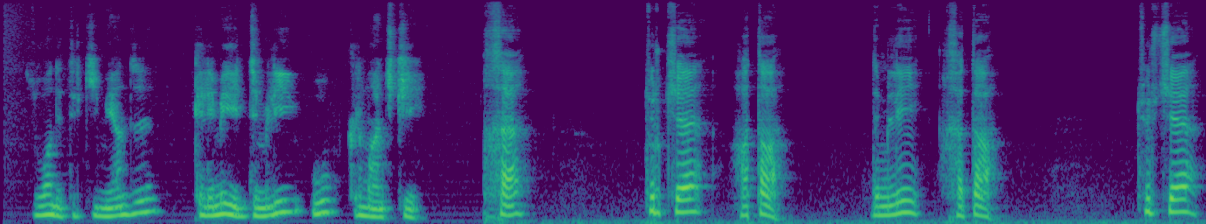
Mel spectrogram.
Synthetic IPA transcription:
zuwɑːnd̪et̪ʰɨɾkʰimijɑːnd̪ɨ | kʰɛlemejed̪ɨmliuːkʰɨɾmɑːnt͡ʃkʰi | xɛ | t̪ʰyɾkʰɛ | hɑt̪ɑ | d̪̥ɨmli | xɛt̪ɑ | t̪ʰyɾkʰiɛ

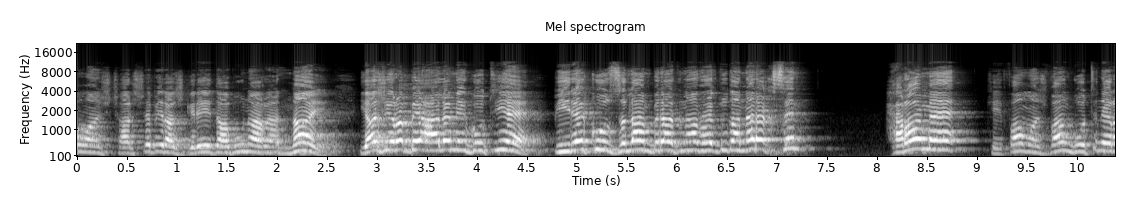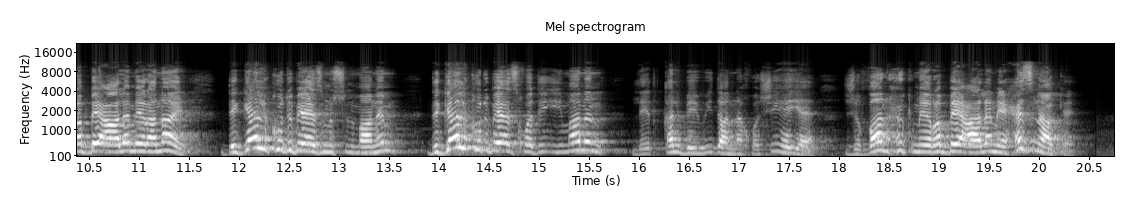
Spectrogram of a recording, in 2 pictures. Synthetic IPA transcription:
wɑːnʒt͡ʃʰɑːɾʃɛbeːɾɑːʒɡɨɾeeːd̪ɑːbuːnɑːɾnɑːje | jɑːʒiːɾˤɑbːeːʕaːlɛmeːɡoːt̪ɨjɛpiːɾɛkʊzɨlɑːmbɨɾɑːd̪ɨnɑːvhɛɾd̪uːd̪ɑːnɛɾɛqɨ̥sɨn | ħɐɾˤɑːmɛkʰeːfɑːwɑːnʒvɑːnɡoːt̪ɨneːɾˤɑbːeːʕaːlɛmeːɾɑːnɑːje | d̪ɨɡɛlkʰʊd̪ɨbɛɛzmʊsɨlmɑːnɨm | d̪ɨɡɛlkʰʊd̪ɨbeːɛzxʷɛd̪iiːmɑːnɨm | leːd̪qɛlbeːwiːd̪ɑːnɛxʷɛʃiːhɛjɛ | ʒɨvɑːnħʊkmeːɾˤɑbːeːʕaːlɛmeːħɪznɑːkɛ

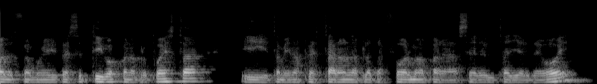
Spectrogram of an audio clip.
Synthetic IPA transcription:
nd̪osfemujre̞se̞p̚t̪iβo̞sko̞nlapɾo̞pwe̞st̪a | it̪ambje̞nospɾe̞st̪aɾo̞nlaplat̪afo̞ɾmapaɾaːse̞ɾe̞lt̪aʝe̞ɾðe̞o̞j

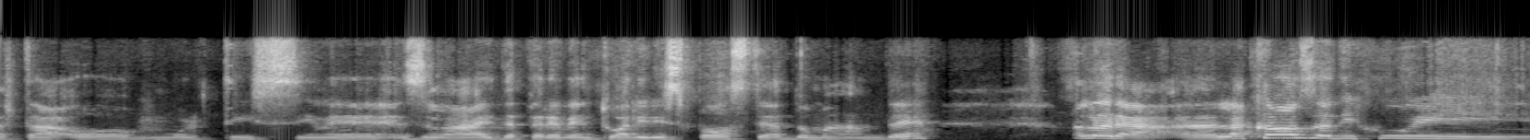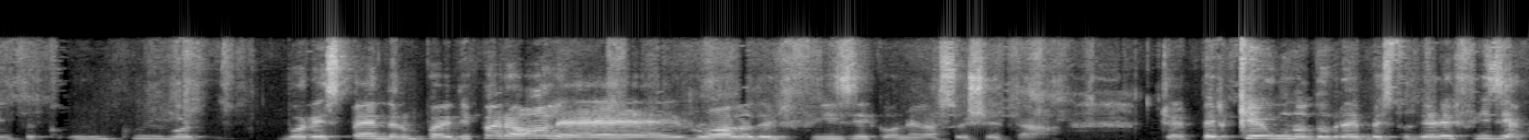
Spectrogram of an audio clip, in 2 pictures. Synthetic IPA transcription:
alt̪aʔɔmːolt̪isːimezlajd̪peɾevent̪uaːliɾispɔst̪ead̪ːomand̪e | alːoːɾalakɔːzad̪ikujpːŋkujv | vorːɛjspɛnd̪eɾeumpaːjod̪ipaɾɔːleɛilrwɔːlod̪elfiːzikonelːasot͡ʃet̪a̰ | t͡ʃoɛperk̟euːnod̪ovɾɛbːest̪ud̪jaːɾefiːzika

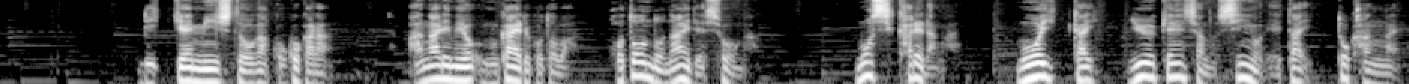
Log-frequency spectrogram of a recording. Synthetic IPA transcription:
ɾʲikːẽ̞mːʲĩɰ̃ɕi̥t̪o̞ːɡako̞ko̞kaɾa | aŋaɾʲime̞o̞mɯ̟kae̞ɾɯ̟ko̞t̪o̞βa | ho̞t̪õ̞nd̪o̞naid̪e̞ɕo̞ːɡa | mo̞ɕi̥kʰaɾe̞ɾa̰ɡa | mo̞ːikːaijɯːkẽ̞ɰ̃ɕano̞ɕĩɰ̃o̞ʔe̞t̪ait̪o̞kʰãŋɡae

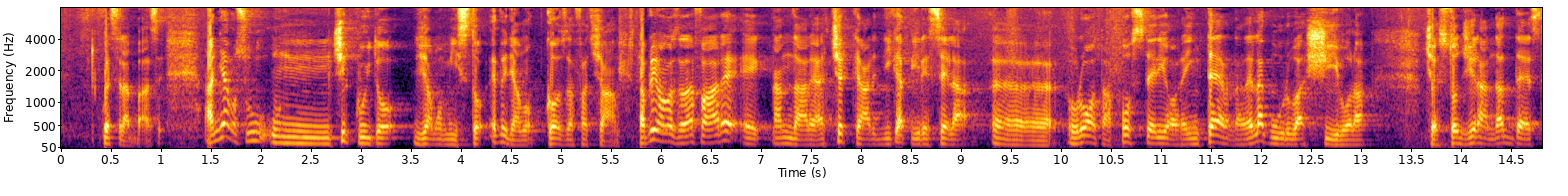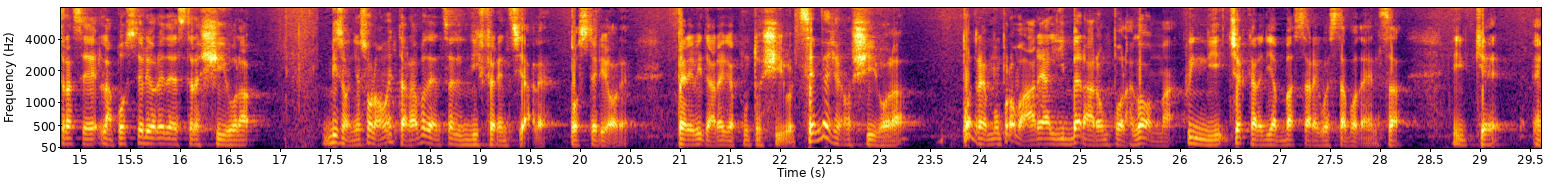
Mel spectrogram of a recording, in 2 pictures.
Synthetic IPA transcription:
kwest̪ɛ̰la̰bːa̰ːzea̰nd̪jaːmosuːnt͡ʃirkujt̪od̪it͡ʃaːmomist̪oʔevːed̪jaːmo̰kɔːzafat͡ʃːa̰ːmolʔapɾiːmakɔːzad̪afaːɾeʔɛand̪aːɾeat͡ʃːerkaːɾed̪ikapiːɾesela̰ | rwɔːt̪apost̪eɾjoːɾeint̪ɛrnad̪elːakurvaʃːiːvola | t͡ʃoɛst̪ɔd͡ʒːiɾand̪oad̪ːɛst̪ɾaselapost̪eɾjoːɾed̪ɛst̪ɾaɛʃːiːvola̰ | bizɔɲːasoːloawment̪aɾelapot̪ɛnt̪sad̪ɛd̪ifːeɾent̪sja̰ːlḛpost̪eɾjo̰ːɾḛ | peɾevit̪a̰ːɾʔekeapːunt̪oʃːḭːvo̰seiɱveːt͡ʃenoʃːiːvo̰la̰ | pot̪ɾemːopɾova̰ːɾealːibeɾaːɾeumpɔla̰ɡɔmːa̰kwind̪it͡ʃerkaːɾed̪iabːasːaːɾekwest̪apot̪ɛ̰nt̪sa̰ | ḭlk̟ʰeɛ

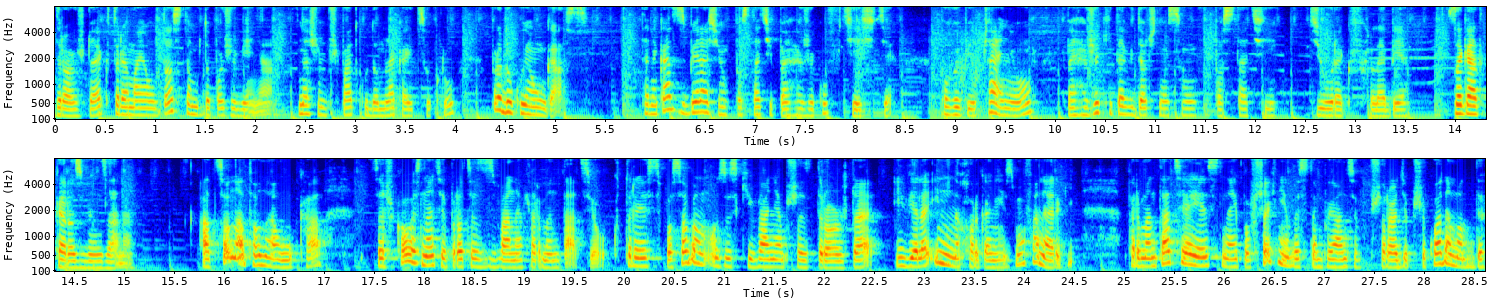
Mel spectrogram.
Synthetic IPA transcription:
d̪ɾɔʐdɛkt̪uɾɛmajɔ̃w̃d̪ɔst̪ɛmb̚d̪ɔpɔʐɘvʲjḛɲa̰vnaʂɘmpʂɘ̥pat̪kud̪ɔmlɛkait̪sukɾupɾɔd̪ukujɔ̃w̃ɡa̰s | t̪ɛnɡazːbʲjɛɾaɕɛfpɔst̪at͡ɕipɛ̃w̃xɛʐɘkufːt͡ɕɛɕt͡ɕɛpɔvɘpʲjɛt͡ʂɛɲupɛw̃xɛʐɘkʲit̪ɛvʲid̪ɔt͡ʂnɛsɔ̃w̃fpɔst̪at͡ɕid͡ʑuɾɛkfxlɛbʲjɛz̥aɡat̪kaɾɔzvʲjɔ̃w̃za̰na̰ | ʔat̪sɔnat̪ɔnaukʰa̰ | z̥ɛʂkɔwɘznat͡ɕɛpɾʔɔt̪sɛzːvanɘfɛɾmɛnt̪a̰t̪sʲjɔ̰̃w̃kt̪uɾajɛst̪spɔsɔbɛmʔṵzɘskʲivaɲapʂɛzd̪ɾɔʐɖɛ̰ivʲjɛlɛʔinːɘxɔɾɡaɲizmufɛnɛɾɡʲḭ | fɛɾmɛnt̪at̪sʲjajɛst̪najpɔfʂɛxɲejvɘst̪ɛmpujɔnt̪sɨfpʂɘɾɔd͡ʑɛpʂɘkwad̪ɛmɔd̪ːɘx

